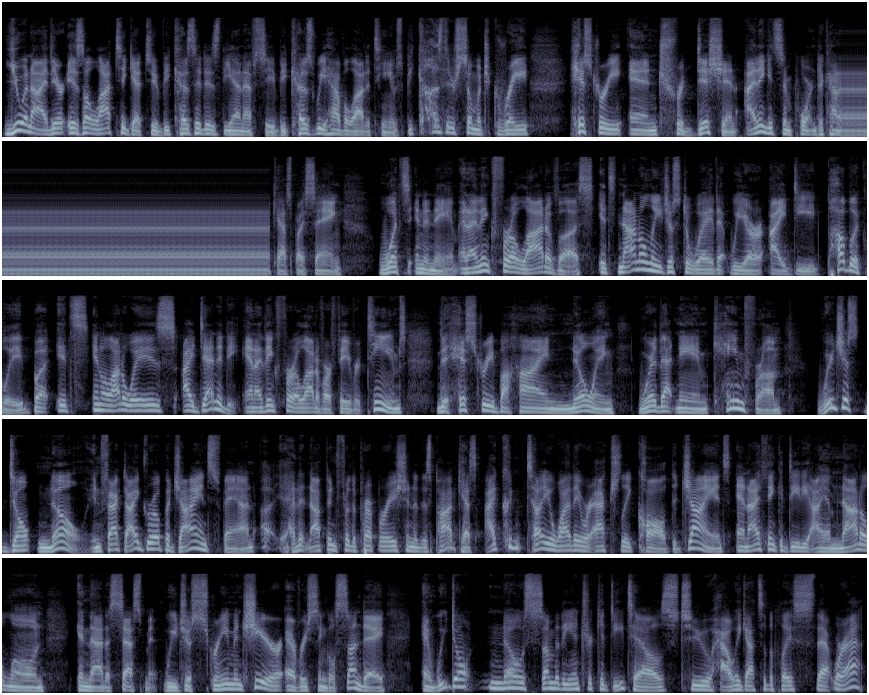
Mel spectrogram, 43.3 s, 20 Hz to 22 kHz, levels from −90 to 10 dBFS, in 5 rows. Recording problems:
audio freezing; at 8.5 s for 3 s

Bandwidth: 13.5 kHz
